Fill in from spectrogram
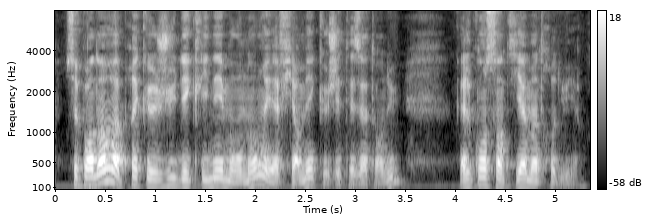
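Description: Un homme qui lit un roman à voix haute, narration posée et expressive. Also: male voice, fairly low pitch. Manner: measured, expressive reading. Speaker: audiobook narrator. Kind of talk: scripted narration.

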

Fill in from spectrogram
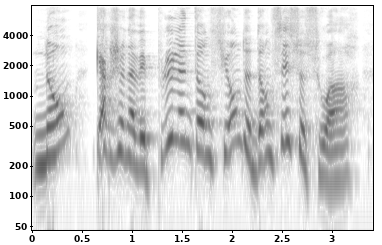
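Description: A reader giving voice to a gentle young woman from a romance novel, pitched well above the narration and soft and earnest in her speech. Her lines rise and fall in a lively way. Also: unhurried, full character voice. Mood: wistful.

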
